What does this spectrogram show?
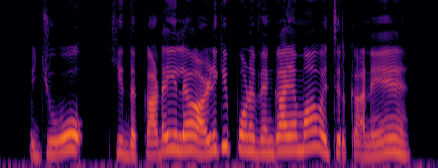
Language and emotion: Tamil, disgusted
